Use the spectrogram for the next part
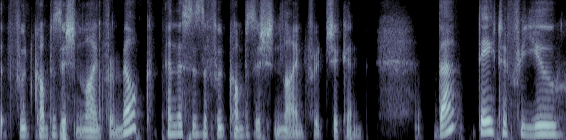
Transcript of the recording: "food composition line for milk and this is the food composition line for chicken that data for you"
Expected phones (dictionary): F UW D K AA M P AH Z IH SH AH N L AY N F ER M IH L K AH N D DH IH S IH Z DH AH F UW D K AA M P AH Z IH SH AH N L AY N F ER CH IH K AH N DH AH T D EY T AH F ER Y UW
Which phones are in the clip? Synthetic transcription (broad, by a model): F UW D K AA M P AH Z IH SH N L AY N F ER M IH L K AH N DH IH S IH Z DH AH F UW D K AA M P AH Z IH SH N L AY N F ER CH IH K AH N DH AH T D EY T AH F ER Y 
